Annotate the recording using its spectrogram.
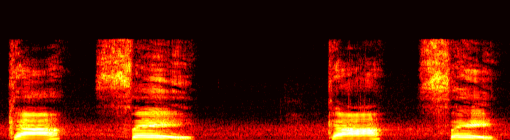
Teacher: A sílaba forte é a última, então essa palavra é oxítona.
